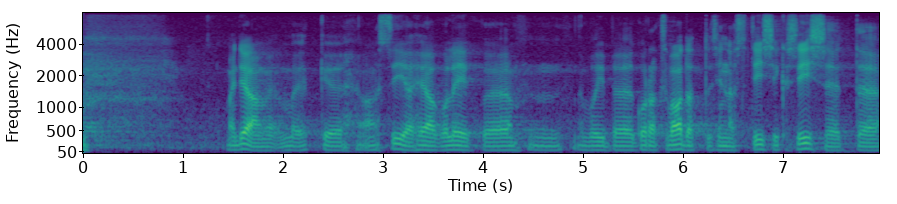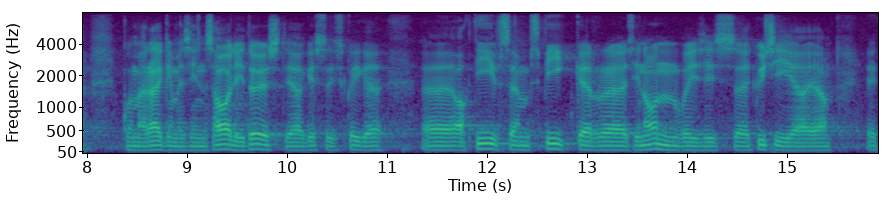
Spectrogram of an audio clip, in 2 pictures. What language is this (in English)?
Estonian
